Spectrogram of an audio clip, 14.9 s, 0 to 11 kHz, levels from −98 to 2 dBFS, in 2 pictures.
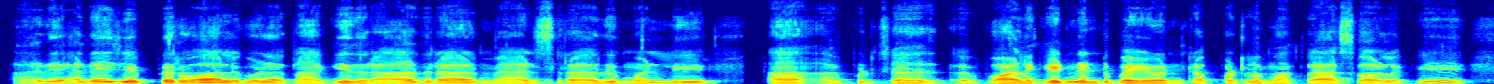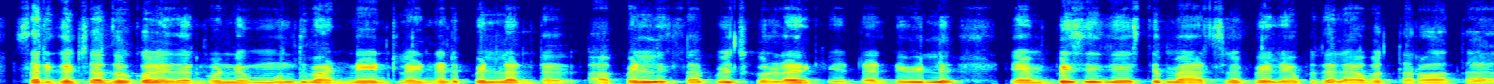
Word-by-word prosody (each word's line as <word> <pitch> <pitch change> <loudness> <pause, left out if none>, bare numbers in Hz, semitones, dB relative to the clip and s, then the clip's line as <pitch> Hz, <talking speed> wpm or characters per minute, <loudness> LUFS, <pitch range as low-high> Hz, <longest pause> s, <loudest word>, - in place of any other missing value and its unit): అదే. 175 +1 -4
అదే 170 +3 0
జేప్పారు 165 -3 +3
వాళ్ళు 145 +1 +4
గూడా 145 -1 +1
నాకిది 135 0 -1
రాదురా! 140 +2 -1 0.2
మ్యాథ్స్ 130 +1 -6
రాదు 135 0 -1
మళ్ళీ 130 +3 -3 0.4
ఆహ్, 125 -3 -2
ఇప్పుడు 120 +2 -11
చే 125 - -4 0.5
వాళ్ళకేంటంటే 140 +4 +2
భయమంటే 125 0 +1
అప్పట్లో 120 +1 -6
మా 115 - -3
క్లాస్ 110 0 -1
వాళ్ళకి, 105 - -4 0.4
సరిగ్గా 140 -2 +4
చదువుకోలేదనుకోండి 130 -4 +3 0.2
ముందు 150 +2 -2
వెంటనే 135 0 +1
ఇంట్లో 135 0 -7
ఏంటంటే 140 +6 -2
పెళ్లంటారు. 125 -7 +1
ఆ - - -1
పెళ్ళికి 160 +4 +5
తప్పించుకోవడానికేంటంటే 135 -2 -1
వీళ్ళు 145 0 +5 0.4
ఎంపీసీ 155 +5 +4
జేస్తే 140 +2 +3
మ్యాథ్స్‌లో 135 +1 0
ఫెయిల్ 140 -1 +4
అయిపోతే 140 +2 -2
లేకపోతే 130 0 -3
తర్వాత 125 +2 -5
135 Hz, 150 wpm, -24 LUFS, 125-145 Hz, 0.5 s, పెళ్ళికి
